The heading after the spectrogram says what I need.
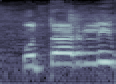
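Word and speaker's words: utterly: अटरली को कैसे हम अटरली प्रोनाउंस ना कर करके हम उतरली प्रोनाउंस करेंगे।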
